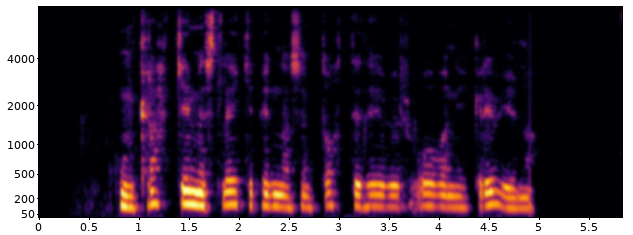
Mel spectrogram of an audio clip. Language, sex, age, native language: Icelandic, male, 20-29, Icelandic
